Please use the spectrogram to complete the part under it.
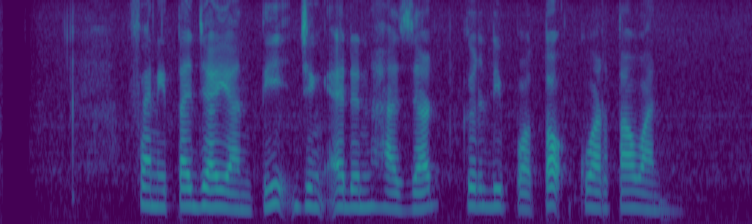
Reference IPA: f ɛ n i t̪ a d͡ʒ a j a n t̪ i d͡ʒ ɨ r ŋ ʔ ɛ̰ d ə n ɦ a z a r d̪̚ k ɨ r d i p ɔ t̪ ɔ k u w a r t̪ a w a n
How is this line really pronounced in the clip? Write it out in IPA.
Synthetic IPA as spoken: f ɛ n i t̪ a d͡ʒ a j a n t̪ i d͡ʒ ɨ ŋ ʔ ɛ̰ d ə n ɦ a z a r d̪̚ k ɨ r d i p ɔ t̪ ɔ k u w a r t̪ a w a n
